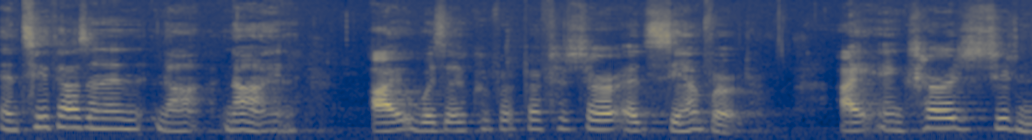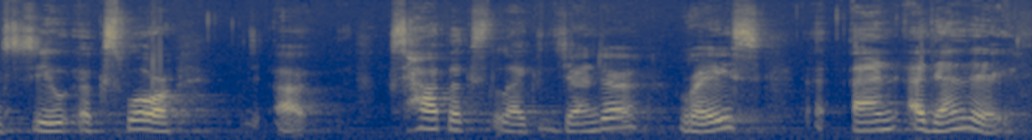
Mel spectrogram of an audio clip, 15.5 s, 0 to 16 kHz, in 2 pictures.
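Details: Woman, former professor, with aphasia and right-sided disability since a severe stroke in 2010; she had to relearn how to make a sound and say her name; aphasia.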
